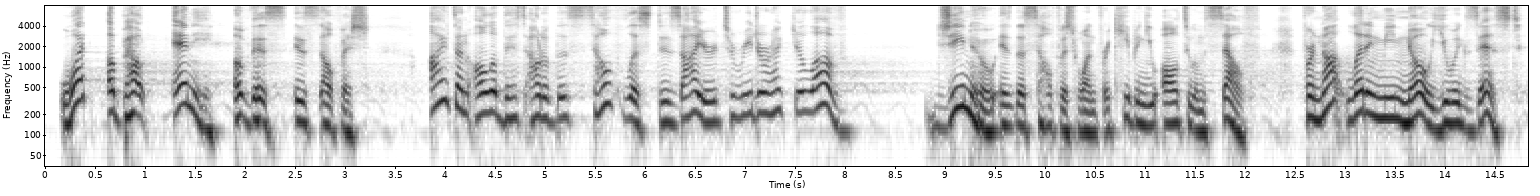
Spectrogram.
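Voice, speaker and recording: A man's voice: a little high, full character voice. A man playing an obsessive, jealous young pop idol in a dramatic roleplay monologue, speaking intimately to the listener and swinging between sweet pleading and cold condescension. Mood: wounded, indignant.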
